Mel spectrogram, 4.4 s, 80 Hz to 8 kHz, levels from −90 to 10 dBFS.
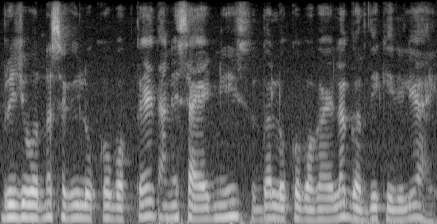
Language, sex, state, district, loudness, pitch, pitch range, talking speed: Marathi, female, Maharashtra, Mumbai Suburban, -16 LUFS, 160 Hz, 145-170 Hz, 165 wpm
